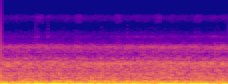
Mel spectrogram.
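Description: Road noise inside a moving car: a steady low rumble of tyres and engine.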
